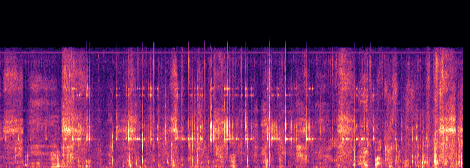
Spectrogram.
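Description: An English Bulldog makes short, scratchy snuffling and whimpering sounds while people talk nearby.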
